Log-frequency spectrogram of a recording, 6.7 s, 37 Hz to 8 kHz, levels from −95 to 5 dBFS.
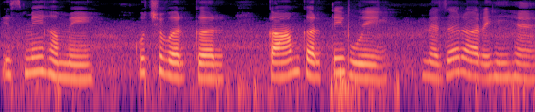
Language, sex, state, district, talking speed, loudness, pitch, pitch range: Hindi, female, Chandigarh, Chandigarh, 100 wpm, -19 LUFS, 200 Hz, 185-230 Hz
